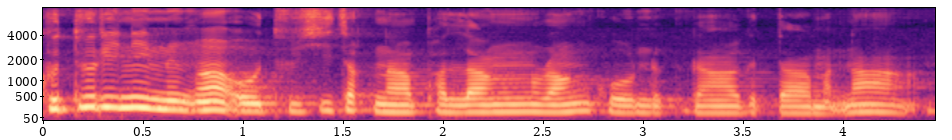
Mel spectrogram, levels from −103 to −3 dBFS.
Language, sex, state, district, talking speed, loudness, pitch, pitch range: Garo, male, Meghalaya, South Garo Hills, 95 wpm, -16 LUFS, 155 Hz, 145-180 Hz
